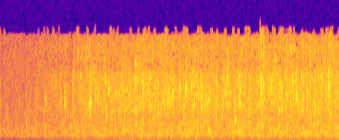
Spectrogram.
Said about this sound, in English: Washing the hands.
